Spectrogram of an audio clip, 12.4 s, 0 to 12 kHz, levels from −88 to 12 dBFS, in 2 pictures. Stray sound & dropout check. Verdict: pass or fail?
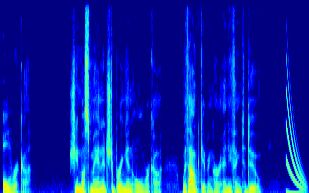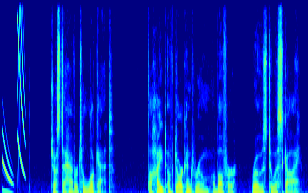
fail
